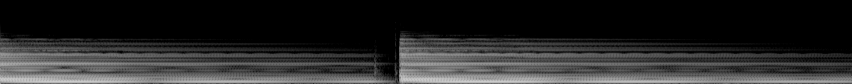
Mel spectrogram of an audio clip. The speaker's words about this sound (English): Tennessee Tones, page 1, set 8. This is Do.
